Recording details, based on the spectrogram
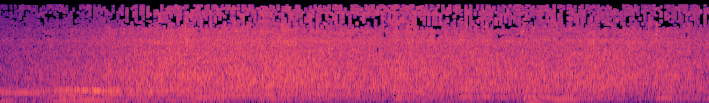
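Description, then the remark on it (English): Steady, roaring surf of ocean waves thudding against a concrete sea wall in front of old cottages, a dense wash of crashing water with low rumbling thumps beneath it, loud with no voices present. “So when the waves come in, their thudding sound is carried deep into the bones of the old house.”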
